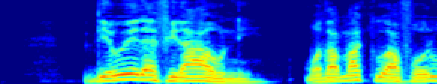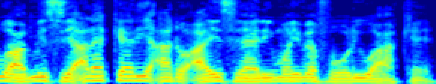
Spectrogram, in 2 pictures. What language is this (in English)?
Kikuyu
